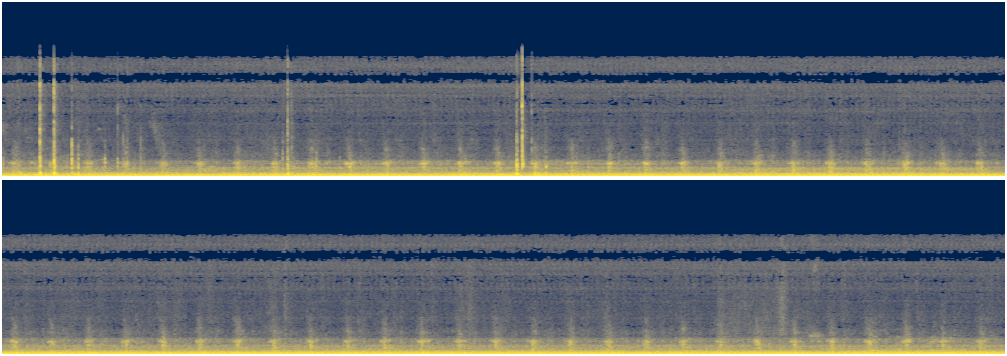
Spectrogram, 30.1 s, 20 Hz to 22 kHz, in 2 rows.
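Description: Consul Maxi Economia 13 kg washing machine running with a steady motor hum and a light regular ticking a little faster than once a second. A few sharp knocks stand out in the first second and again about eight seconds in.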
